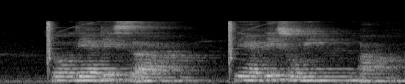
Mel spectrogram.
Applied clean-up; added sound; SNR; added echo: none; Camera; 9 dB; reverberation time 1.1 s.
